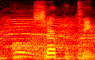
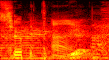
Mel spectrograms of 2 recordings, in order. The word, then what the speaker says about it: serpentine: By the way, serpentine can be pronounced both serpentine and serpentine.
